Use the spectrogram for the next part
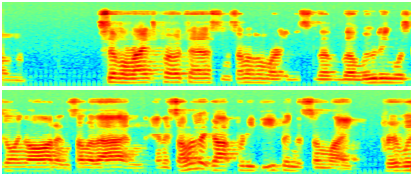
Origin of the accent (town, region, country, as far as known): United States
